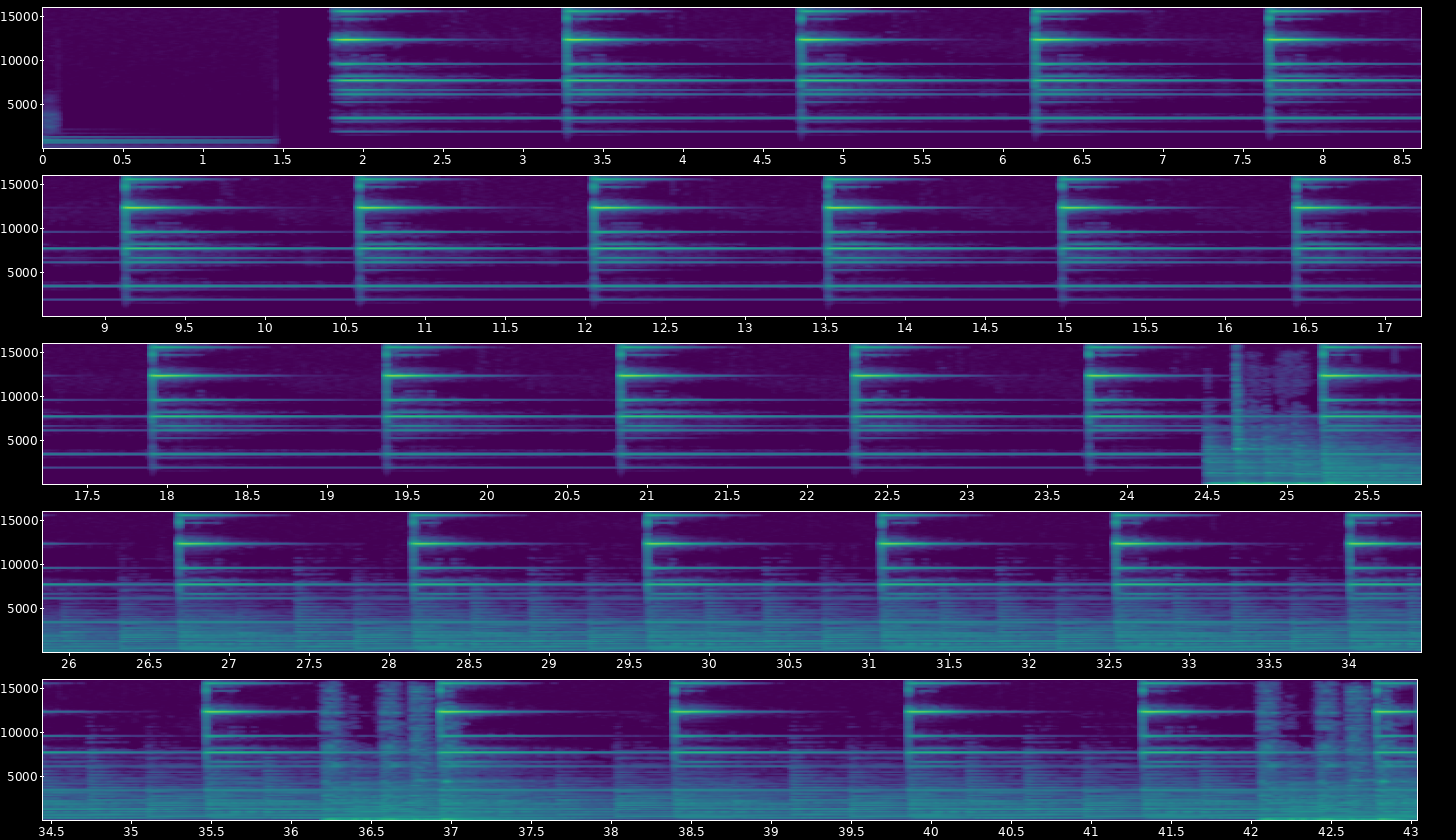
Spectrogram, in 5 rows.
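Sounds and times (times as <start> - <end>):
high bell-like ding: 0.0 - 0.8, 35.5 - 39.0, 41.4 - 43.0.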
